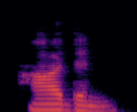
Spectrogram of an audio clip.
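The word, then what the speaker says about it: harden: से बताए हैं आपको हार्डन हार्डन में आर साइलेंट जल खून का लोथड़ा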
